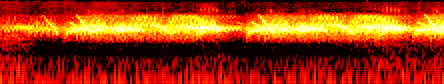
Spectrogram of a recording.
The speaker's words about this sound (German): Zum Schluss ein Schwarm Dohlen.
